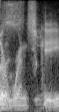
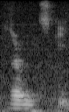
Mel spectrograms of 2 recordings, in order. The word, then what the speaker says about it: Zerwinski: The sea is silent. The way I remember it is because it ends in a similar way to Prisbilski, so that's the weird way I have my ADHD brain remembers it. It's just gibberish. So the C is silent.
